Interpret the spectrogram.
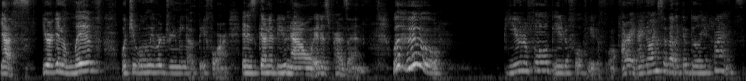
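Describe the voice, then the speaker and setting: Somewhat breathy and fairly high, a woman's voice shows big swings in loudness and ordinary pitch variation. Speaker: tarot reader. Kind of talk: tarot reading monologue. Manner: fast; animated.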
